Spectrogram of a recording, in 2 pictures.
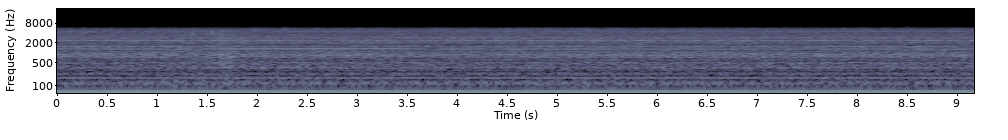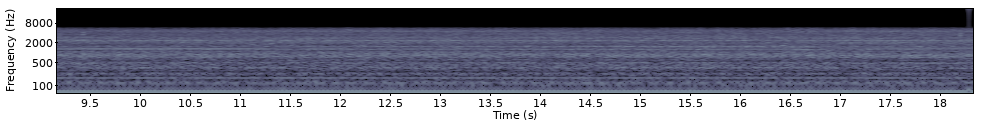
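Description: Steady low hum with an even hiss over it, with no distinct sounds.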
